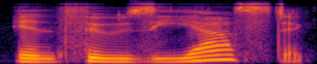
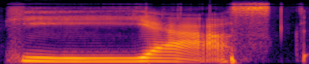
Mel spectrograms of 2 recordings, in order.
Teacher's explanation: It's a intrusive Y, or sometimes I call it a hidden Y, because you're going from the very high sound enthusi, E is very high, and then the A is very low. So if you keep your tongue moving, enthusia, I'm moving my tongue from a high position to a lower position as I keep making voicing.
